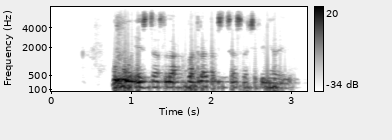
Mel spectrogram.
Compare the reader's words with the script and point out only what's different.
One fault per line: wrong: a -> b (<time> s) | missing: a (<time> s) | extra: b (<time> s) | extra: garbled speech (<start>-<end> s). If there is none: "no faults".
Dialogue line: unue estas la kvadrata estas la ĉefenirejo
no faults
